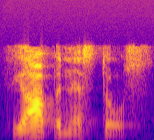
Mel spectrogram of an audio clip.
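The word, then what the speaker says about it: theopneustos: that tells us and i'm gonna try to pronounce this uh it's theophanist t-h-e-o-p-n-e-u-s-t-o-s t-o-s the open estos that's close all scripture but this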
